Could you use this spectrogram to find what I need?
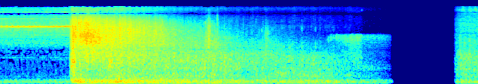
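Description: A huge explosion booms and roars, then slowly dies away.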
